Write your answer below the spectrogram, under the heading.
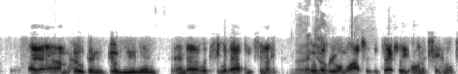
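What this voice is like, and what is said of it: Philadelphia accent. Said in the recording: “has the Philly accent. ... actually have said accent.”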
